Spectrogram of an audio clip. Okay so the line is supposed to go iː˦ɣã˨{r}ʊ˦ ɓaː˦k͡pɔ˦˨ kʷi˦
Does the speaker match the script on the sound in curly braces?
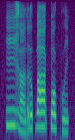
yes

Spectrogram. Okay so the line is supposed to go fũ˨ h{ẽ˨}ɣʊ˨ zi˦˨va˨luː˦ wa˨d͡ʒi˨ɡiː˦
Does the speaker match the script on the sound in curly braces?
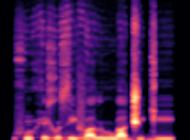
no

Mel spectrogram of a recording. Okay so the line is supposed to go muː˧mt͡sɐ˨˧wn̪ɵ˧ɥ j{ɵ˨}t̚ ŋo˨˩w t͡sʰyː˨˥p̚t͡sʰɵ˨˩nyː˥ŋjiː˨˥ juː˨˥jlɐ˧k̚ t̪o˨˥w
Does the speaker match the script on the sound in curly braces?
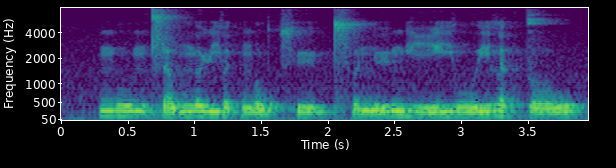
yes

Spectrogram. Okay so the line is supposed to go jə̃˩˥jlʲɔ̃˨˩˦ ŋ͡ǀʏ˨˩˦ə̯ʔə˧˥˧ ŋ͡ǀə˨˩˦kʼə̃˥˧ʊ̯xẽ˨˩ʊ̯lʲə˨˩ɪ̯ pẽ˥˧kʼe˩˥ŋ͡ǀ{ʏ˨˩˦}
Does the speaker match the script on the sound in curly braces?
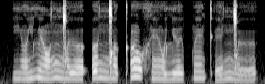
yes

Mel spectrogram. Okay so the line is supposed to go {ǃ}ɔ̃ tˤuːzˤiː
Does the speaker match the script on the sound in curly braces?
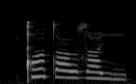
yes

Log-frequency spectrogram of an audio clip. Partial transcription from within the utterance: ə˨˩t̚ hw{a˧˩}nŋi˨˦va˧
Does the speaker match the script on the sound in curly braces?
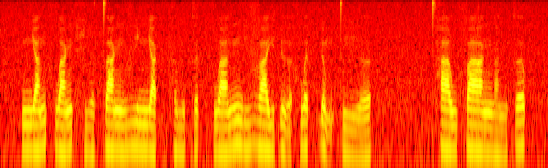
no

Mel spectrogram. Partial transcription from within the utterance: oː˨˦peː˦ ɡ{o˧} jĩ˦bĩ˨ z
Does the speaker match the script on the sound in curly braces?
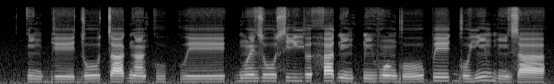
yes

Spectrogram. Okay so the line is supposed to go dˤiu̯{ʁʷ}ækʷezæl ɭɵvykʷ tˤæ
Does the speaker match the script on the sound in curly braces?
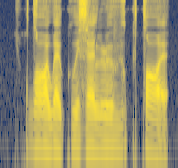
no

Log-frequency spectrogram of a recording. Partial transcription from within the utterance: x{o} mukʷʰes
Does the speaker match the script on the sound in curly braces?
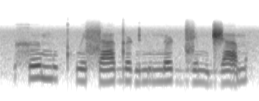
no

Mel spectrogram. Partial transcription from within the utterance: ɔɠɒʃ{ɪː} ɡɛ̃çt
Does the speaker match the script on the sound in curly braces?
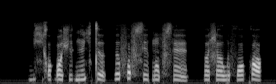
yes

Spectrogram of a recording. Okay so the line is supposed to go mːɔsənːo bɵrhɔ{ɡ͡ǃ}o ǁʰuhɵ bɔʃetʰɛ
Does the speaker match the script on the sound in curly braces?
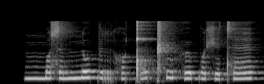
yes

